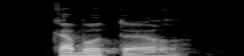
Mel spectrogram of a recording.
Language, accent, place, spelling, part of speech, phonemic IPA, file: French, France, Lyon, caboteur, noun, /ka.bɔ.tœʁ/, LL-Q150 (fra)-caboteur.wav
- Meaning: coaster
